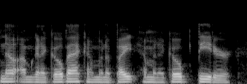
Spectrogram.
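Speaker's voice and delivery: ordinary delivery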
